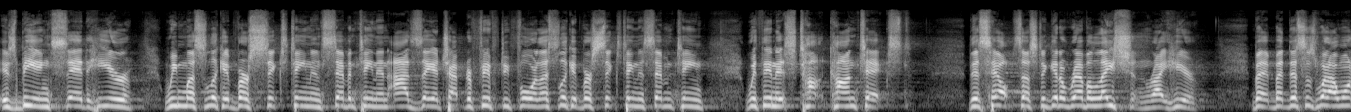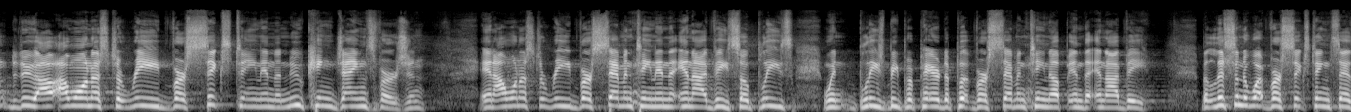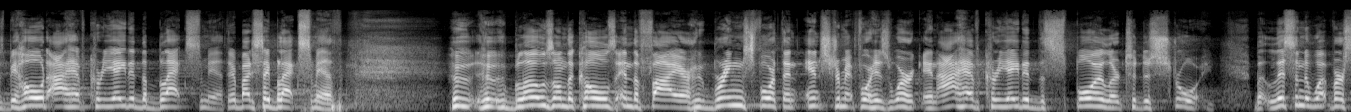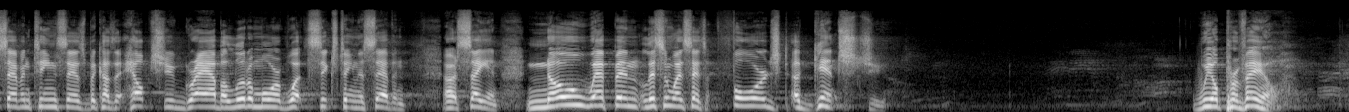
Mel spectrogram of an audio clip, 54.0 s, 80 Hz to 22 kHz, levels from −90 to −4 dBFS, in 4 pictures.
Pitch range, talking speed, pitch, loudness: 220-245 Hz, 180 wpm, 235 Hz, -19 LUFS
